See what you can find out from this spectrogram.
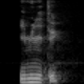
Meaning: immunity
- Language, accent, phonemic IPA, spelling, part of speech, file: French, France, /i.my.ni.te/, immunité, noun, LL-Q150 (fra)-immunité.wav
